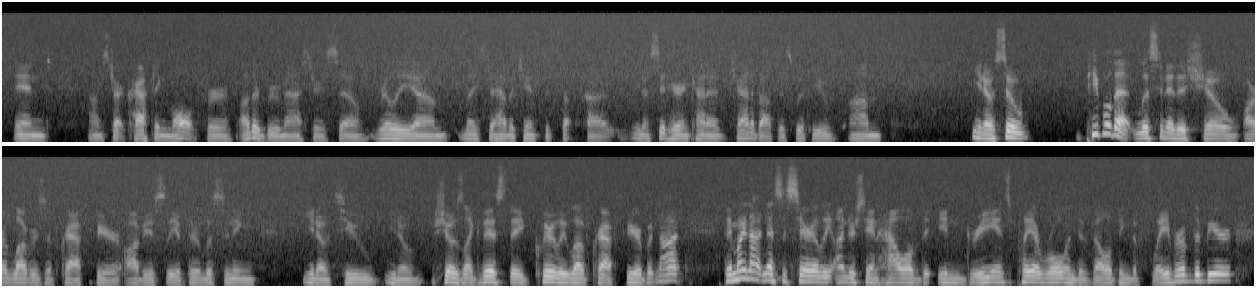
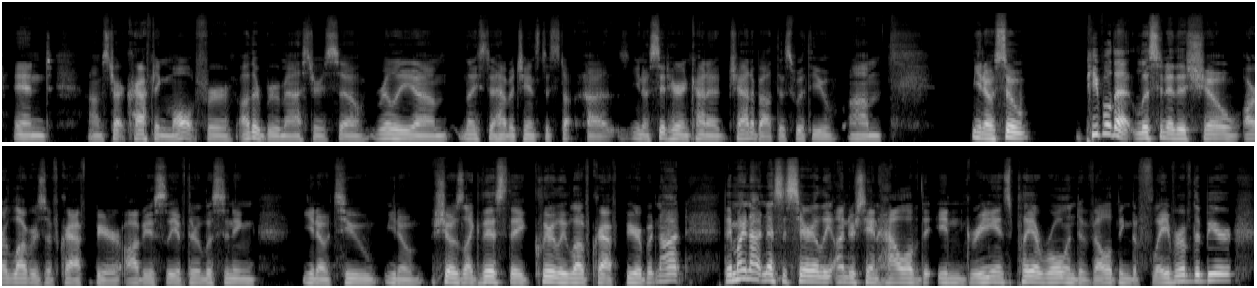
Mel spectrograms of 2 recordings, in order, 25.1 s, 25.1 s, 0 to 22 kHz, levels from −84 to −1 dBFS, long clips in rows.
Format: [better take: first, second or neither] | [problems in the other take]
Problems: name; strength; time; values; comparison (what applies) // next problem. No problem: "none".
second | hiss; loud; throughout; 7 dB below the speech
